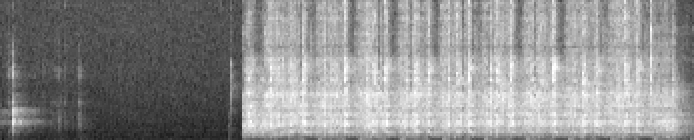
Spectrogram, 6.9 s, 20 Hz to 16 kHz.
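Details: Abandoned Yamaha 250cc ATV (Bear Tracker) said to have run when parked: steady, even starter cranking about two and a half beats a second but it never catches; weak spark, key switch or ground suspected.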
